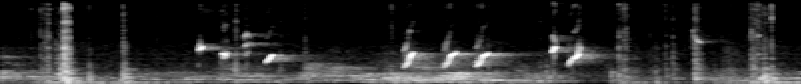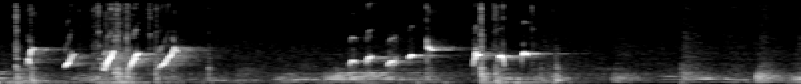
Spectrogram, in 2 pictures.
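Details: Pet goldfinch originating from Ecuador sings in quick bursts of sharp, high, rising chirps, grouped in clusters of three to five notes with short pauses between, while people talk softly in the background.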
